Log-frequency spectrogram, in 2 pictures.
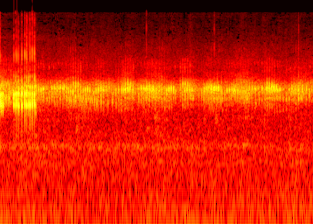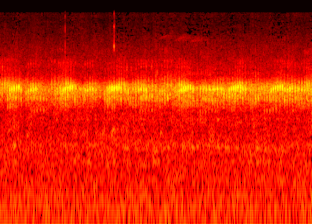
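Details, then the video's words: Spring rice paddy chorus of breeding Schlegel's green tree frogs near Sendai, Japan. A short loud burst opens, then a dense, continuous pulsing trill runs throughout with faint rhythmic swells. "シュレーゲルアオガエルの鳴き声Voice of schlegel's green tree frog"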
